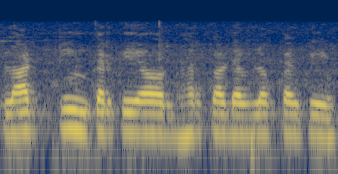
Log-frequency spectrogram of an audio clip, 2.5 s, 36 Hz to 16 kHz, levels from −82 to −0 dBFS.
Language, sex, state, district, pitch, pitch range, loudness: Hindi, male, Madhya Pradesh, Umaria, 150 Hz, 145-160 Hz, -17 LUFS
